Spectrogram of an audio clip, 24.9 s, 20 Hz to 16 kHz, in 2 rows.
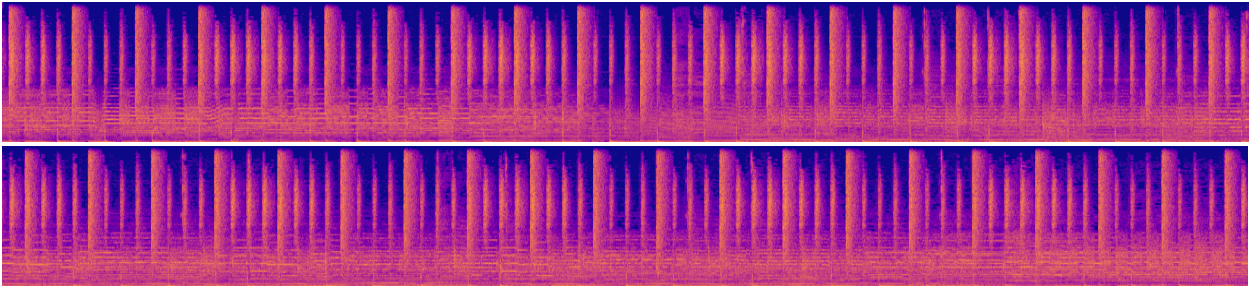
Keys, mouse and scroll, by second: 0.5 l, 0.7 p, 1.9 click, 2.0 g, 2.8 Tab, 2.9 click, 3.1 g, 3.8 Tab, 4.2 click, 4.6 l, 4.8 p, 5.3 Tab, 5.4 click, 5.7 g, 9.8-11.0 shift+middle drag, 11.0 o, 11.2 click, 11.3 o, 12.4 click, 12.6 o, 13.0 click, 13.1 o, 13.6 click, 13.7 o, 14.3 click, 14.4 o, 15.1 click, 15.8 Tab, 16.9 shift+middle drag, 17.1-17.5 scroll up 4, 17.5 shift+middle drag, 17.8-19.0 scroll up 2, 19.5 k.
